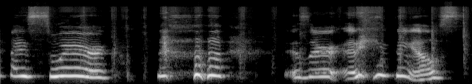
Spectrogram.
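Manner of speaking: high, slow words through tearful laughter; can barely get the question out; laughing. Real, not acted. Reader asking about the cards while laughing helplessly. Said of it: "I can't stop laughing now".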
